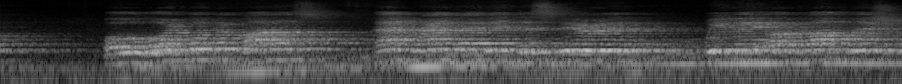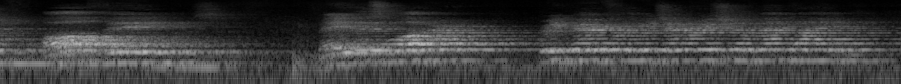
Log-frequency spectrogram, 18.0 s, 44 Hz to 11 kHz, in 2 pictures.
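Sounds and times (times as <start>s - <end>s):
man chanting a prayer: 1.0s - 11.4s, 12.2s - 18.0s.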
